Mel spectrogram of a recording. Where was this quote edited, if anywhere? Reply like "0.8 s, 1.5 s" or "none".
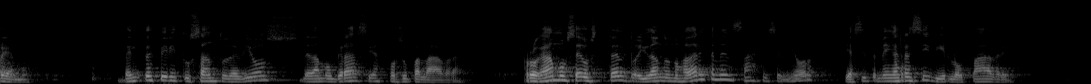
6.3 s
